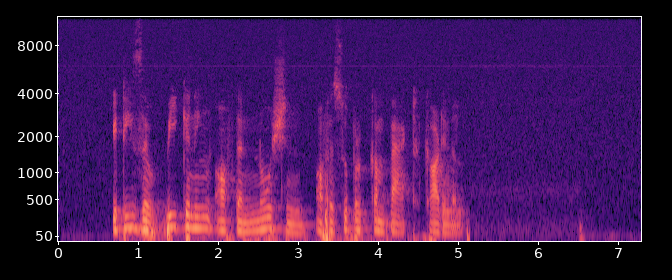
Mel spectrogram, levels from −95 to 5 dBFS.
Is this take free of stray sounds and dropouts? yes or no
yes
